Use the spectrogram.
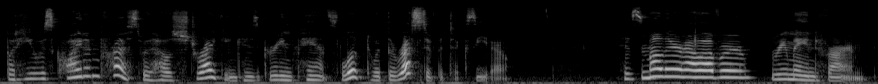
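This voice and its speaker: A woman storyteller with a fairly high, very lively voice. She takes her time and shapes each phrase expressively, as if addressing young children during a picture book read-aloud. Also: measured pace. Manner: animated, dramatic phrasing, clear enunciation for children.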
